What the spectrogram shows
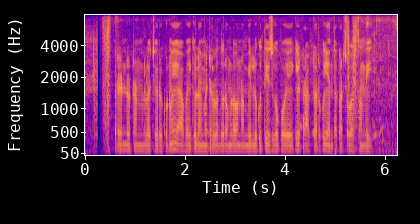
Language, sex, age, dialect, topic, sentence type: Telugu, male, 25-30, Southern, agriculture, question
